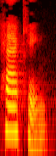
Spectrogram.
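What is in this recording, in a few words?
"packing", English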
